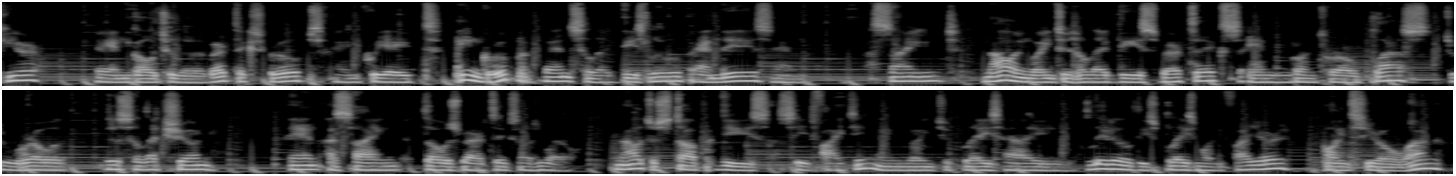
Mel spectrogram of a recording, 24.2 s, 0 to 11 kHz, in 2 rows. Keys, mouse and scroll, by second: 0.7 click, 2.7-4.5 drag, 4.5 scroll up 1, 4.7-5.5 middle drag, 5.5 alt+shift+click, 6.7-8.0 drag, 8.0 shift+middle click, 8.3 scroll up 1, 8.5-9.0 middle drag, 9.0 scroll up 1, 9.3-10.8 middle drag, 10.8 ctrl+KP_Add, 12.4 scroll down 1, 12.9-15.6 middle drag, 15.6 click, 16.4-17.0 middle drag, 17.0 a, 17.1 middle click, 17.3 scroll up 1, 17.5-19.0 middle drag, 19.0 click, 19.5 click, 20.2-24.0 drag, 24.0 KP_Enter.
